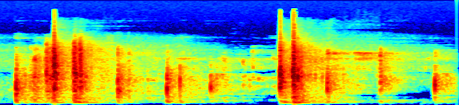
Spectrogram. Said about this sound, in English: Come on, I'll open a door for you.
